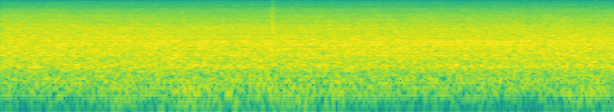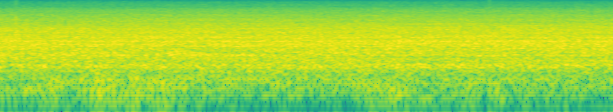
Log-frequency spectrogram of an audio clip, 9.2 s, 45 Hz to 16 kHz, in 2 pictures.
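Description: Steady rushing airflow noise on the flight deck of a Boeing 737 on final approach in landing configuration, gear down and flaps at 30.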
